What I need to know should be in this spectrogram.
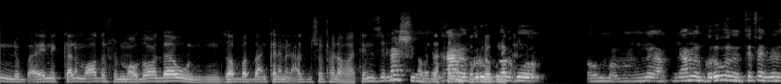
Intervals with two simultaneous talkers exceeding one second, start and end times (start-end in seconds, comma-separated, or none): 3.9-5.4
